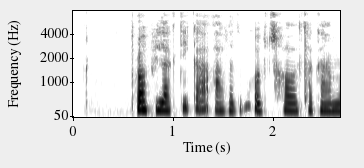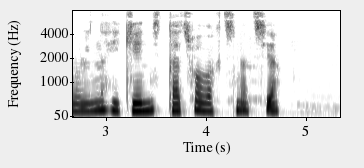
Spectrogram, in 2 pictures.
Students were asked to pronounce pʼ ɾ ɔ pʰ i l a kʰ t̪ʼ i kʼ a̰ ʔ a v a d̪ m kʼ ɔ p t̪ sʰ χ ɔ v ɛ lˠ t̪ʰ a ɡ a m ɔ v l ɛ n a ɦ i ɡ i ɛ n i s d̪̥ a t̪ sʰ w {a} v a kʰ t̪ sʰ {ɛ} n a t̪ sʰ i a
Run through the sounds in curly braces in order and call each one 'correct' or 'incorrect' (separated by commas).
correct, incorrect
